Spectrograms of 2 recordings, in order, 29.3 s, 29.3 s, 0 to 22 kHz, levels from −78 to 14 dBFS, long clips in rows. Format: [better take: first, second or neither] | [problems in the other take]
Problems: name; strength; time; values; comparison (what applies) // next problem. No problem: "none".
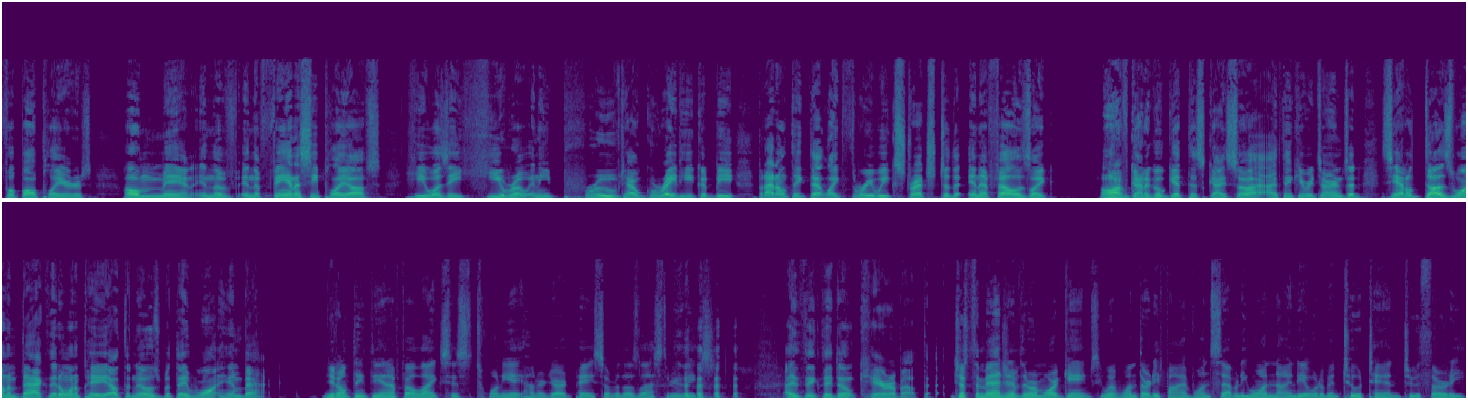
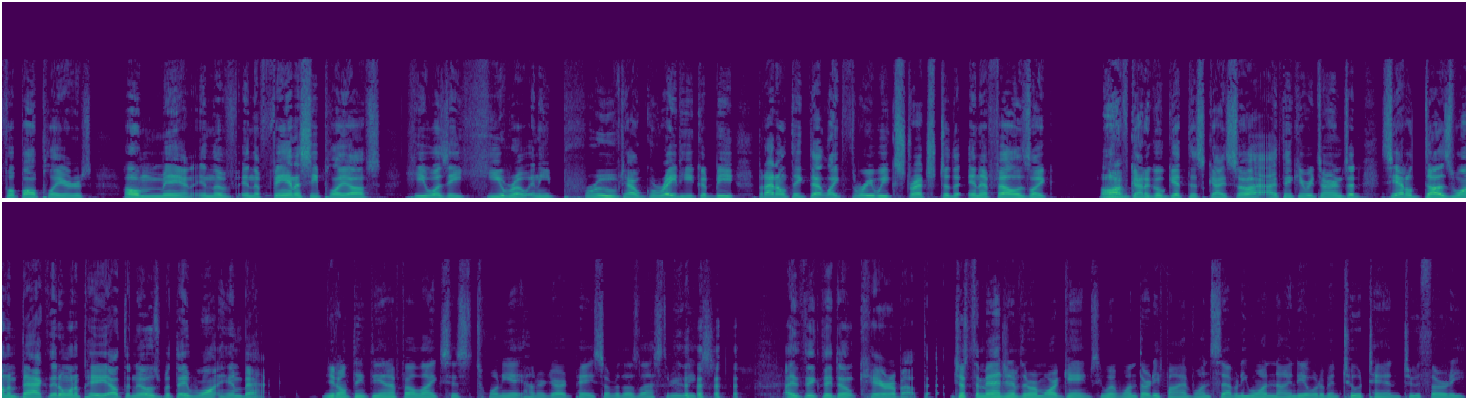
neither | none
